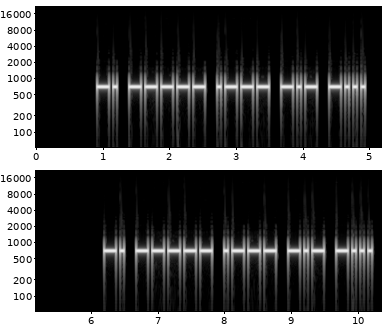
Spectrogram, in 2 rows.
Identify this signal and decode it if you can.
Morse code, heard as a keyed tone, about 20 wpm, 700 Hz. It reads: N0JKB N0JKB
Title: USA Call Signs - 5 Characters - Repeated 2x - 20wpm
